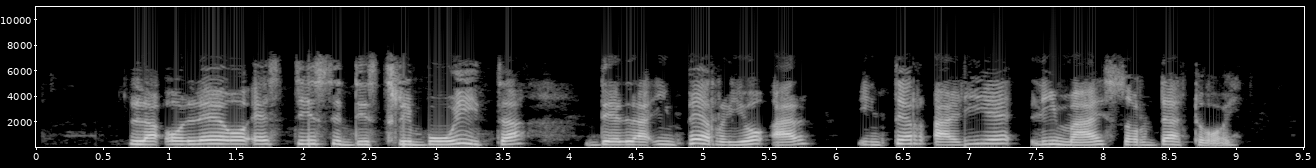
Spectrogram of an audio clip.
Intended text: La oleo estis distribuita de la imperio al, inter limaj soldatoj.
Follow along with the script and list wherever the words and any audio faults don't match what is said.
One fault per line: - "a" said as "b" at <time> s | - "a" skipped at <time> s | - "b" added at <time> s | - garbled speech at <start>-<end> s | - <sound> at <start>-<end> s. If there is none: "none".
- "alie" added at 6.8 s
